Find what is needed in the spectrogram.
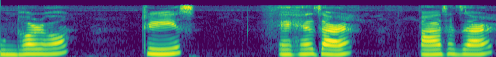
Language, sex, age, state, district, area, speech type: Assamese, female, 18-30, Assam, Dhemaji, rural, spontaneous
